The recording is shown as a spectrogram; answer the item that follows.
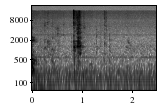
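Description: Near silence: room tone, with two quick faint clicks just under a second in from cards being handled.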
